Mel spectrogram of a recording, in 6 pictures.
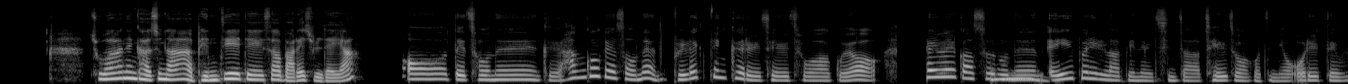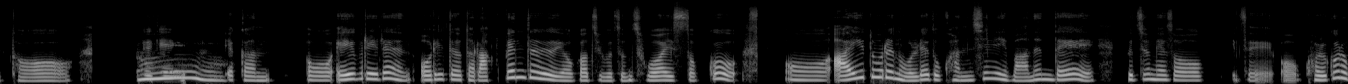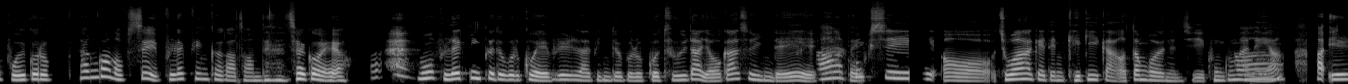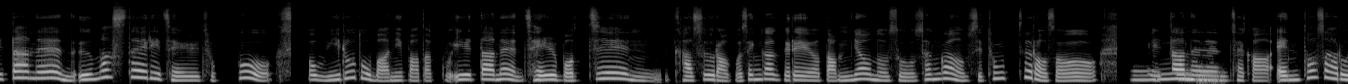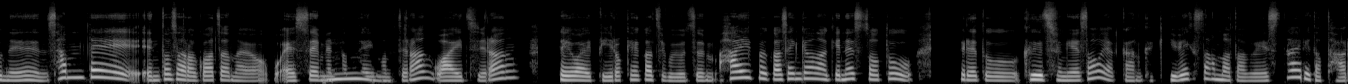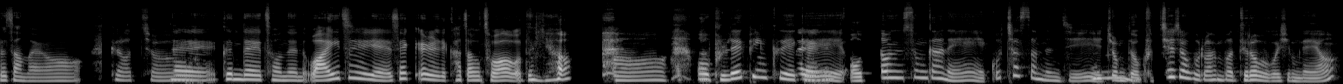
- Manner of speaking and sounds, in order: other background noise; background speech; tapping; laughing while speaking: "저한테는 최고예요"; laugh; laughing while speaking: "좋아하거든요"
- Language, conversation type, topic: Korean, podcast, 좋아하는 가수나 밴드에 대해 이야기해 주실 수 있나요?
